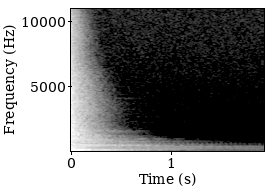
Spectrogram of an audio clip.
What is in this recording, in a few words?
Living Drums; Sampleheads; Peter Erskine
